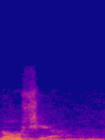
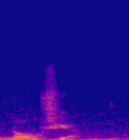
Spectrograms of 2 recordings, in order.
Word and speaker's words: nausea: এই ওয়ার্ডটার উচ্চারণ হচ্ছে নৌশিয়া। আবার বলছি, ওয়ার্ডটার উচ্চারণ হচ্ছে নৌশিয়া।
